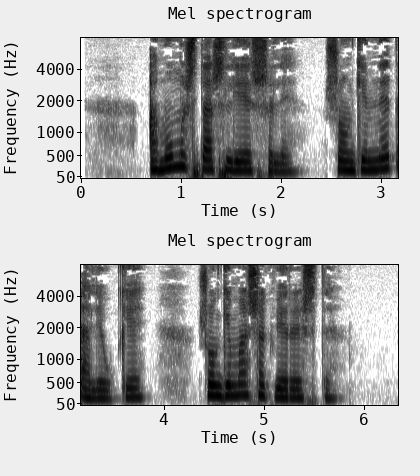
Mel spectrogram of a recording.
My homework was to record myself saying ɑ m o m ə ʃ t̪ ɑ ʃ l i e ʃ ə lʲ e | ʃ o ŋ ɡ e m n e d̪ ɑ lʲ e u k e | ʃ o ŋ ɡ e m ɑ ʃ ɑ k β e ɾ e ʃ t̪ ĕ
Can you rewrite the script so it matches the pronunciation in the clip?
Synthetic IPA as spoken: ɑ m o m ə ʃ t̪ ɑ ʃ l i e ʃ ə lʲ e | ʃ o ŋ ɡ e m n e t̪ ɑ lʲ e u k e | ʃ o ŋ ɡ e m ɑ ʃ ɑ k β e ɾ e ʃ t̪ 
